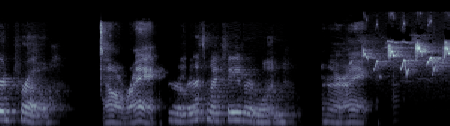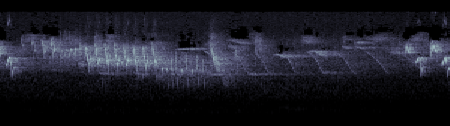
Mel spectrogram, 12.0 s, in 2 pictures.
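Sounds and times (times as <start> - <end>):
songbirds singing: 4.4 - 12.0.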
